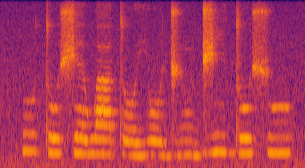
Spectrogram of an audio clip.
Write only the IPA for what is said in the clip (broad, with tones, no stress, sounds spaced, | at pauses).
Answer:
u˦ t o˧ ʃ ɛ˧ w a˧ t o˨ j o˨ d͡ʒ ũ˨ d͡ʒ i˧ d o˦ ʃ u˦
